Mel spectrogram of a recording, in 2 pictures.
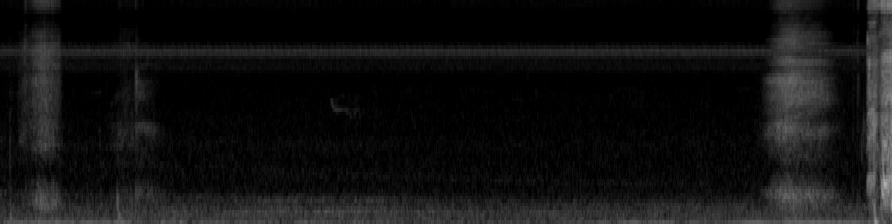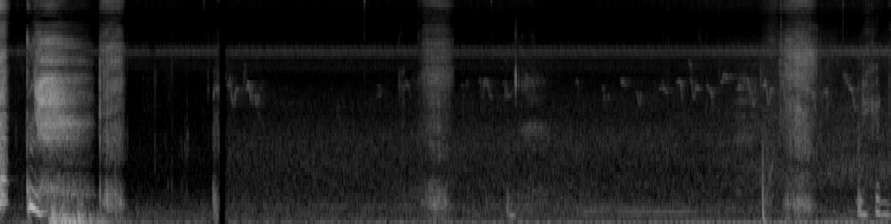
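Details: A girl takes a few catching breaths as the sneeze builds, then gives one loud, forceful sneeze in a quiet room; sneeze.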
